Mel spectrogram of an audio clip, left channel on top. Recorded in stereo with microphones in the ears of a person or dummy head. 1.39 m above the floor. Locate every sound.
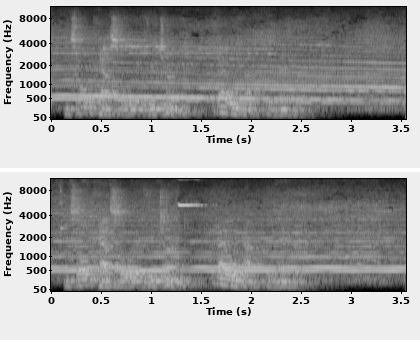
0.1 s a man speaking: 25° right (ahead or behind), 3.5 m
